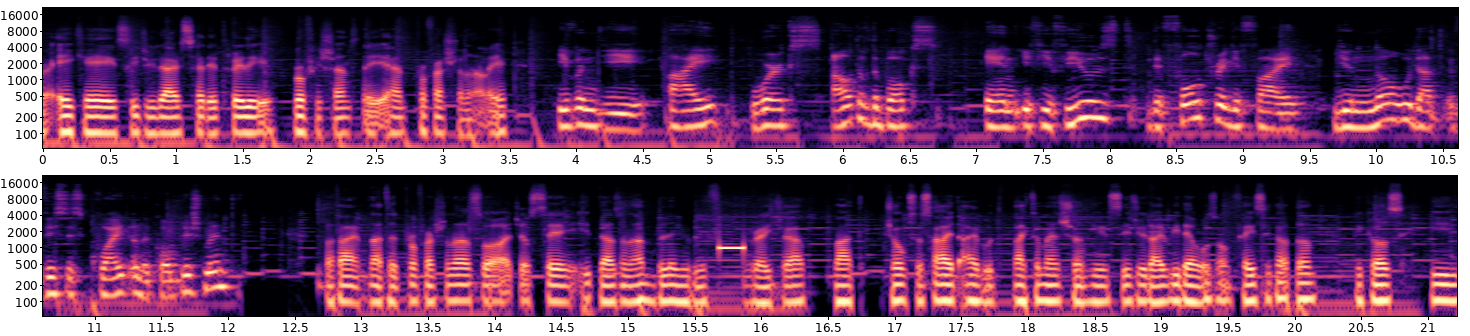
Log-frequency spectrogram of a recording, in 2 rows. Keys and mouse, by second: 0.1 g, 0.6 click, 0.7 click, 1.2 middle click, 2.0 click, 2.6 g, 3.8 middle click, 12.6 g, 12.6 drag, 13.1 click, 14.4 click, 14.7 g, 15.8 click, 17.4 g, 20.1 click, 20.4 g.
